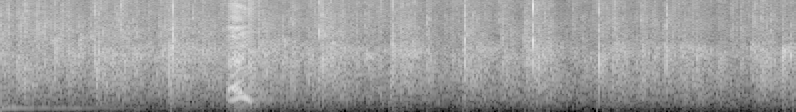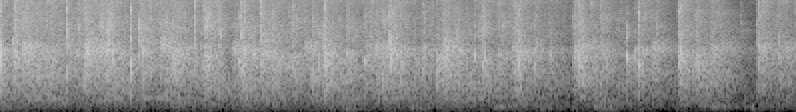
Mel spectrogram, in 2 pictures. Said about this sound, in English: Can you clap your hands for wisdom?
